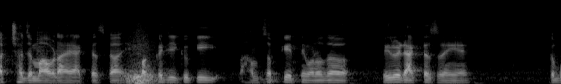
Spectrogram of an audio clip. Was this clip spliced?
yes; 1 cut; at 1.4 s

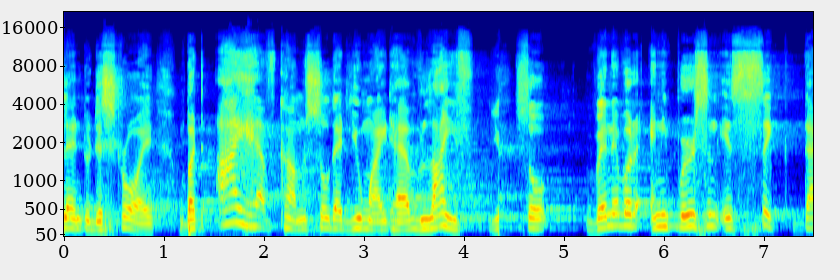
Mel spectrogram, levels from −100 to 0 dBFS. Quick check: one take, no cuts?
no; 1 cut; at 4.3 s

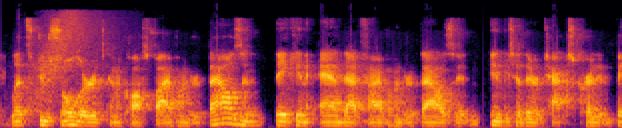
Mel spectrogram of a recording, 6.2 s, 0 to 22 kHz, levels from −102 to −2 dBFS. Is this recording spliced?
no; 0 cuts

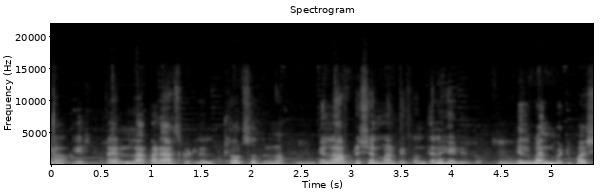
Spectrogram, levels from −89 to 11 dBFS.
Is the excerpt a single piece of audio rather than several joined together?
no; 1 cut; at 4.4 s

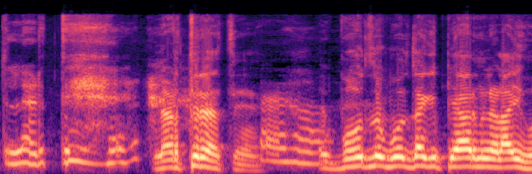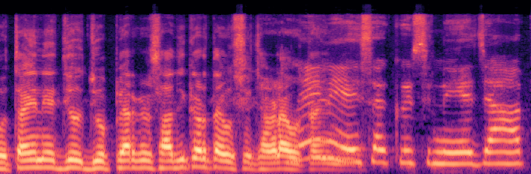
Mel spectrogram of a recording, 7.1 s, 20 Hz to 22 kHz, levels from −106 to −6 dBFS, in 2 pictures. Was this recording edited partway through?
no; 0 cuts

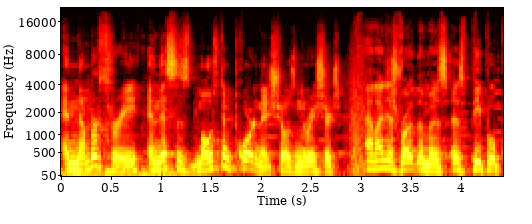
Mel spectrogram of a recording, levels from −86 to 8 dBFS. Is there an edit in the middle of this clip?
yes; 2 cuts; at 0.8 s, 2.9 s

